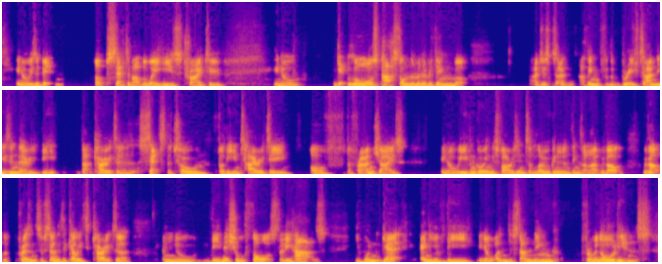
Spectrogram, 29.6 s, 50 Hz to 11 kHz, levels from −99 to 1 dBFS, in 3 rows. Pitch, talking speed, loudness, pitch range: 140 Hz, 185 wpm, -19 LUFS, 130-150 Hz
